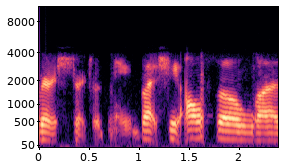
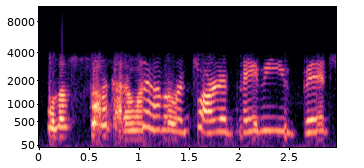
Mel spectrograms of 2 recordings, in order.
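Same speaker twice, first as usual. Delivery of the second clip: much higher, indignant and fast; outraged retort; 12 semitones higher than usual. Retold or imitated. Girl retells snapping at her friend's advice, high and outraged. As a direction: fire it back at the friend in disbelief.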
